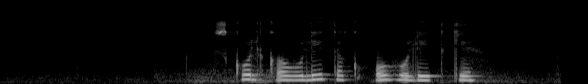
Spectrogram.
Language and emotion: Russian, neutral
